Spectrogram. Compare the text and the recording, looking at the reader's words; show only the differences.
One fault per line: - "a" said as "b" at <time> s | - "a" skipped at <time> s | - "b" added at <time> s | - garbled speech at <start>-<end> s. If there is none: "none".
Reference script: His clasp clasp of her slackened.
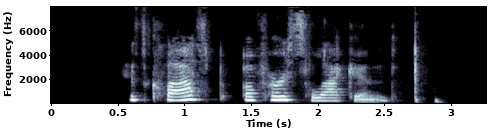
- "clasp" skipped at 1.3 s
